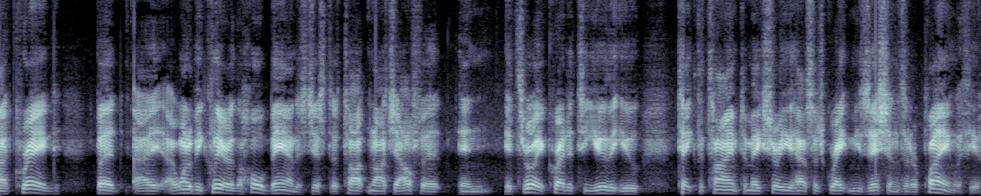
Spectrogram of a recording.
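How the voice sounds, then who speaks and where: In an ordinary speaking voice, a man of medium pitch speaks at a fairly quick pace with ordinary pitch variation. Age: 50s. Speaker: podcast host. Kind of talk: interview.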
